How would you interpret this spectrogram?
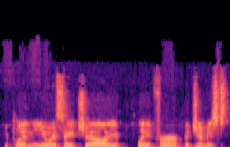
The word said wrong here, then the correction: Bemidji: I'm butcher this. Bemidji State, correct, for 4 years? – Yeah, that's right. Yeah, yeah. Bemidji.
